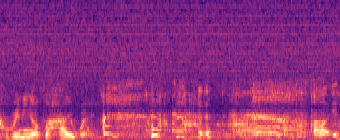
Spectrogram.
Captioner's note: regular voice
